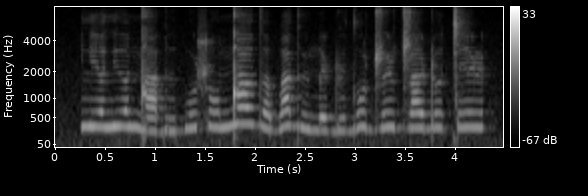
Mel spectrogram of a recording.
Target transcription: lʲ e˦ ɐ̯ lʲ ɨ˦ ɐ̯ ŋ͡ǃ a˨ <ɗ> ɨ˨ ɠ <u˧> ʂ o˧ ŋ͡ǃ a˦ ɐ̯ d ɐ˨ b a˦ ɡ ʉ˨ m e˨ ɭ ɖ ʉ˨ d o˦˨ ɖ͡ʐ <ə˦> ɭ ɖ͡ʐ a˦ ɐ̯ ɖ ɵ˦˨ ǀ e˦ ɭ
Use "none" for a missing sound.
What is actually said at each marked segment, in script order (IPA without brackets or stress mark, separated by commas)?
ɠ, u˧, ɨ˦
